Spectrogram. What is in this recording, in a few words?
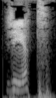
swedish goat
